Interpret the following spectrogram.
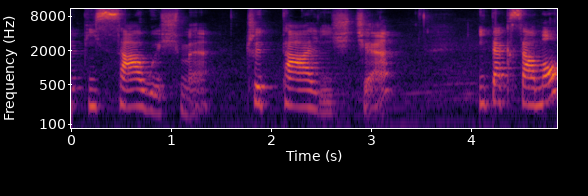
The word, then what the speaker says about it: pisałyśmy: i trudno to zidentyfikować akcent na trzeciej sylabie od końca Pamiętajcie też żeby stawiać w takich przypadkach kiedy macie czas przeszły w osobach My i Wy nie mówimy pisałyśmy mówimy pisałyśmy Czytaliście i tak samo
